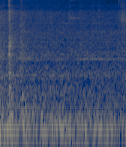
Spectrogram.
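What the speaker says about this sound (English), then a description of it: "The doors will open and here we go in the train." Steady rumble inside a moving airport sky train car at Singapore Changi Airport, with low rolling noise and faint clunks, no voices present.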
